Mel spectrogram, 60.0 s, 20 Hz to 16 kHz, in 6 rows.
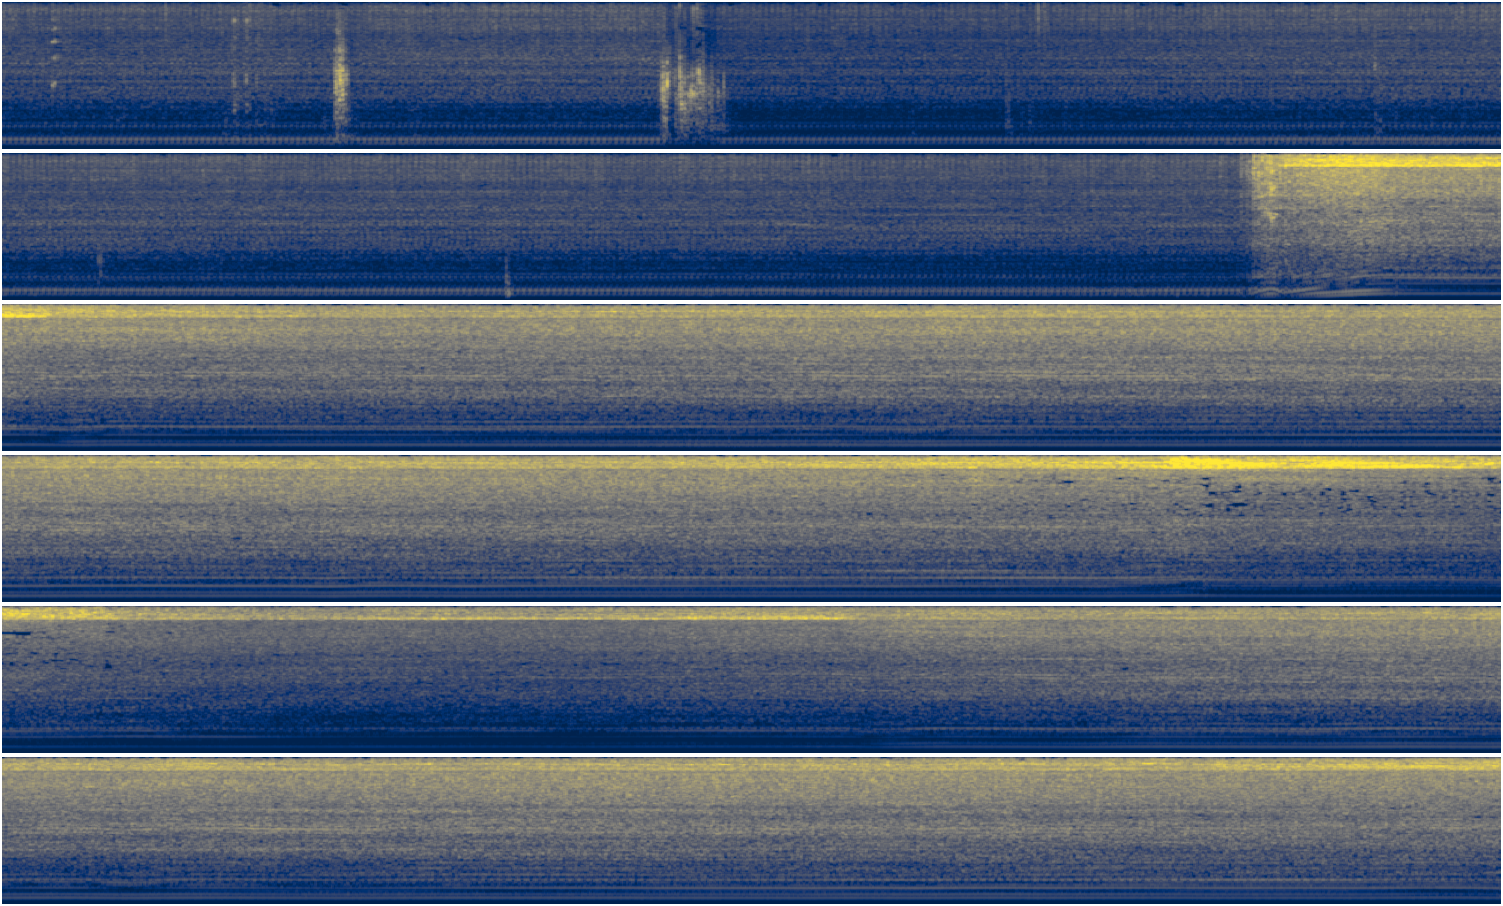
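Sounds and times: sawmill engine revving: 0:00.0 - 0:59.9
band blade hissing and cutting: 0:18.4 - 0:59.9.

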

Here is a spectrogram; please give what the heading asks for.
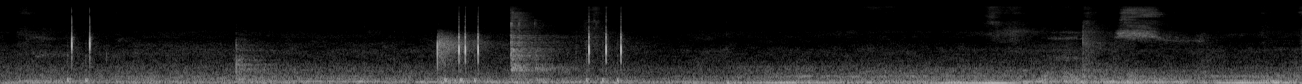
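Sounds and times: billiard balls clicking: 0:00.6 - 0:01.1, 0:04.4 - 0:06.4
cue knocking ball: 0:04.4 - 0:06.0.

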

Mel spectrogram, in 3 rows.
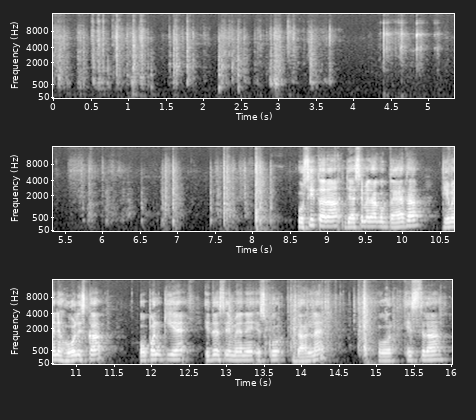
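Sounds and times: clicks and clatter of small parts: 0:00.0 - 0:08.3, 0:13.8 - 0:15.3.

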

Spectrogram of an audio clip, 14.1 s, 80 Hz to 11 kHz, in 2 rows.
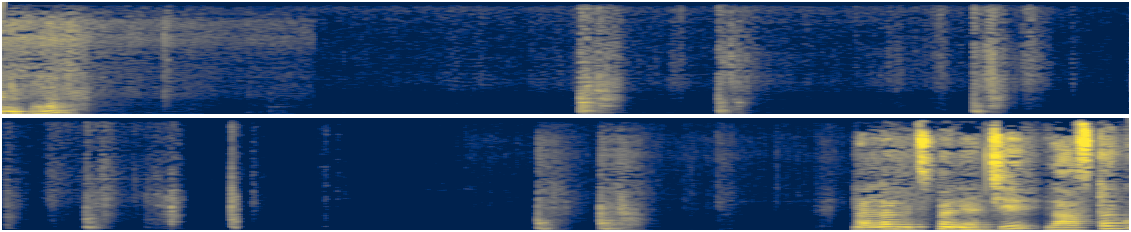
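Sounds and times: spatula stirring rice in pan: 0:00.4 - 0:09.1, 0:10.0 - 0:12.4.

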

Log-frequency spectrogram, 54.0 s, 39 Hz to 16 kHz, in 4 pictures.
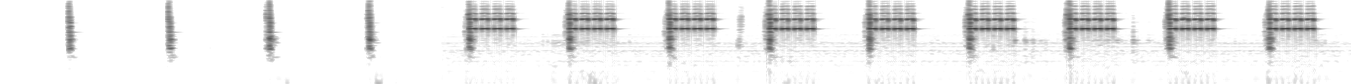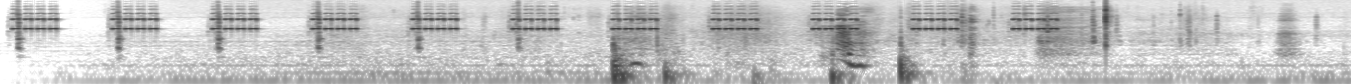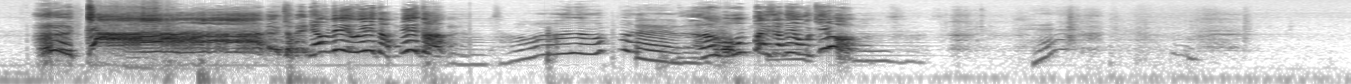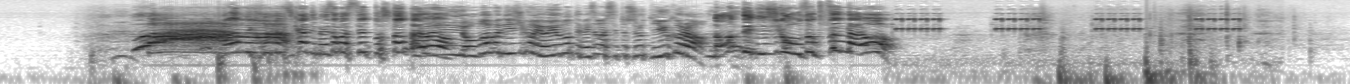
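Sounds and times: alarm clock ticking: 0:04.6 - 0:19.1, 0:19.8 - 0:24.1, 0:49.4 - 0:53.0
electronic alarm beeps: 0:04.7 - 0:24.2, 0:49.4 - 0:53.0
soft thumps: 0:19.6 - 0:20.4.

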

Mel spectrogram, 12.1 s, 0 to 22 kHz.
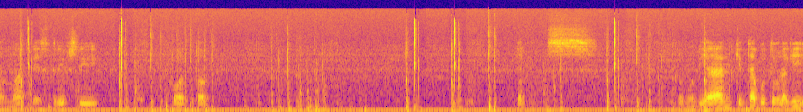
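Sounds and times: steady low hum: 0:00.0 - 0:12.0
keyboard typing: 0:01.8 - 0:03.2.

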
